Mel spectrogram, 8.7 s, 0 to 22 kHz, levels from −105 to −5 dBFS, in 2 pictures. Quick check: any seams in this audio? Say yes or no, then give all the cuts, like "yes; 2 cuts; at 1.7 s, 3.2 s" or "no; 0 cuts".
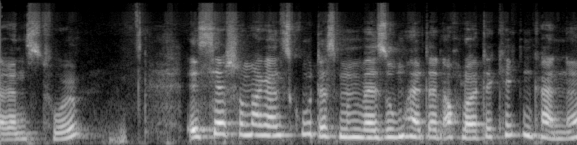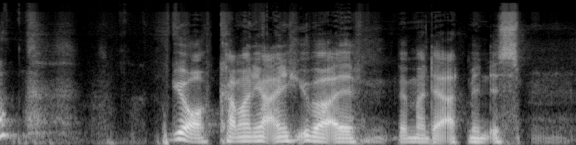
no; 0 cuts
